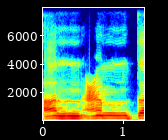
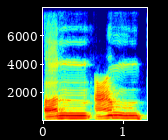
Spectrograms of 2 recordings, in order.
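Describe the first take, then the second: Both takes have the same delivery.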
